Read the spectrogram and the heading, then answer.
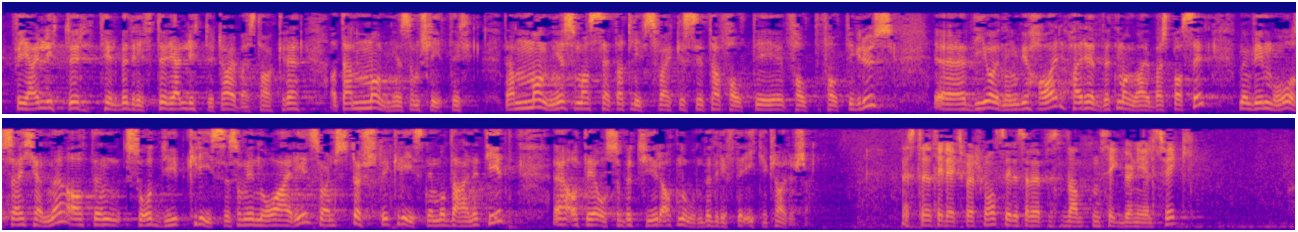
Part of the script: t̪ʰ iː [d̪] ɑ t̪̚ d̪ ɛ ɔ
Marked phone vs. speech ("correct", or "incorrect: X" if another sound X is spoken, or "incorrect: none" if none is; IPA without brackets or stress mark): correct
